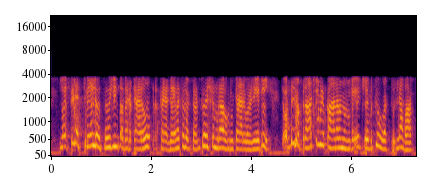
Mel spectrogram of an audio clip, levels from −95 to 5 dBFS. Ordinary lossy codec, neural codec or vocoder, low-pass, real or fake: AAC, 32 kbps; codec, 24 kHz, 1.5 kbps, HILCodec; 3.6 kHz; fake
